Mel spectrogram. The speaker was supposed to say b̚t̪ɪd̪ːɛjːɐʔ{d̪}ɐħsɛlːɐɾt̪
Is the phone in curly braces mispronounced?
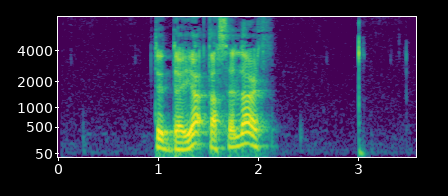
yes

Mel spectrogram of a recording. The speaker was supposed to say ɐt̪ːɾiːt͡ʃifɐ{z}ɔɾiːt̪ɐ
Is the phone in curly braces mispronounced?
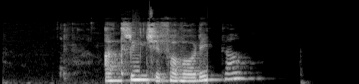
yes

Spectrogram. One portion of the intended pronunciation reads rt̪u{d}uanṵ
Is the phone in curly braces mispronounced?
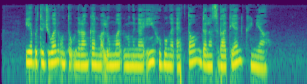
yes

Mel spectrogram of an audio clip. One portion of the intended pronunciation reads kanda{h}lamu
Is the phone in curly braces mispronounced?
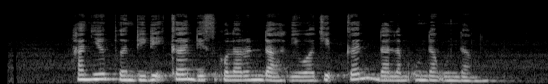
yes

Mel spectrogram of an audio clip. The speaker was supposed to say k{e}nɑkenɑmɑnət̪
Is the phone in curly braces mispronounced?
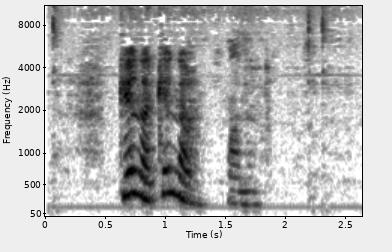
no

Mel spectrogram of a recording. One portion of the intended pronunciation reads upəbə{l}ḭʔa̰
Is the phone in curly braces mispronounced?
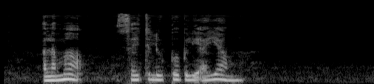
no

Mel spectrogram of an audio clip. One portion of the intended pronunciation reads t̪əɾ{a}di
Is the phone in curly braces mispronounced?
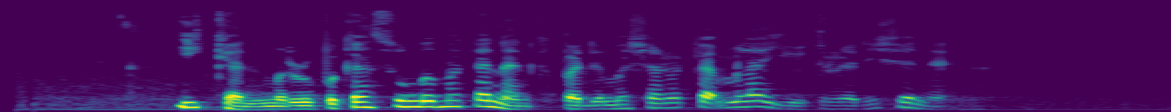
no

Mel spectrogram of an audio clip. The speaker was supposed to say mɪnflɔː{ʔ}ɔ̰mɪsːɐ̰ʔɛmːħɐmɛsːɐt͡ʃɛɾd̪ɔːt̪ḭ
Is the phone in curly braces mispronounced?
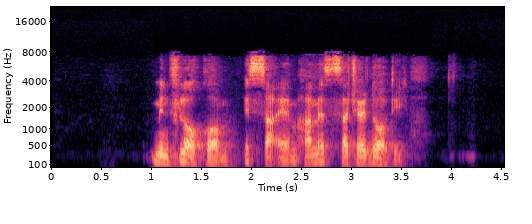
yes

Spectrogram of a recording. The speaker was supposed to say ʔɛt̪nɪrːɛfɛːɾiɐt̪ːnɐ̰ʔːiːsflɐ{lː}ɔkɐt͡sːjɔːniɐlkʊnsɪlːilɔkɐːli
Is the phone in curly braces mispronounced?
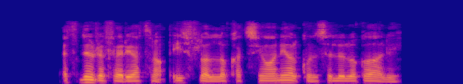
no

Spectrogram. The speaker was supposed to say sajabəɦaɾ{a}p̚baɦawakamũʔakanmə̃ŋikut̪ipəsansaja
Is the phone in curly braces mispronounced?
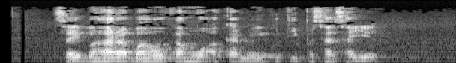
no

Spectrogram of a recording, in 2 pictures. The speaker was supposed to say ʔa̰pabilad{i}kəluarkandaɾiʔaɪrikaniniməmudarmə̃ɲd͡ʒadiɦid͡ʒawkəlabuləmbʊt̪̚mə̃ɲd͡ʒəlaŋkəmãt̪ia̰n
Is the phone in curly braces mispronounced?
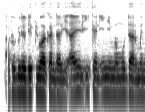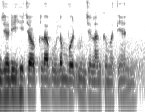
no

